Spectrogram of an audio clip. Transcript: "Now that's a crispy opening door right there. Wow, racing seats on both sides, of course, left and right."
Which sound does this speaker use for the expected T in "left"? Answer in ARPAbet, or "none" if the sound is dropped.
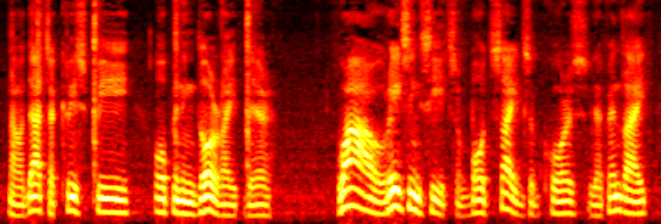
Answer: none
